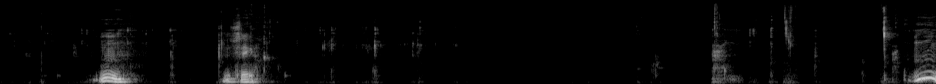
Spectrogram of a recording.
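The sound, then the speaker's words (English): Someone chews a bite of pizza while pairing it with wine, with soft, irregular crunchy clicks and smacks between a few short spoken words; the chewing sounds are faint and scattered. “And let's give it a taste here. And it's a very good pizza, by the way.”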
